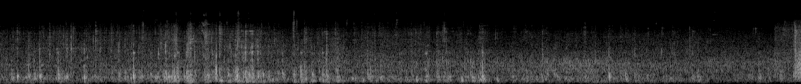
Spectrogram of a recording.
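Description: A heavily loaded Gorilla garden dump cart being pulled over rough dirt ground, giving irregular rattling and knocking from the wheels and load, along with footsteps.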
